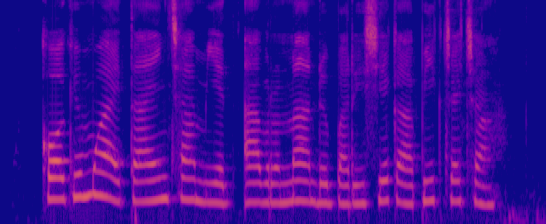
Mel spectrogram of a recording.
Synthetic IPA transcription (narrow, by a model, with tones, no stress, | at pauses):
kɔ˨kɪ˦mwa˦˨ɪ˨ta˨ɪ˦ɲt͡ʃa˦mje˨t̪a˨bɾɔ˨na˦ndo˨pa˨ɾi˨ʃe˦ka˨pi˦kt͡ʃa˦t͡ʃa˨ŋ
